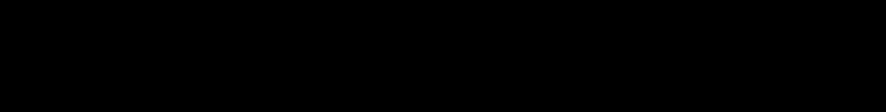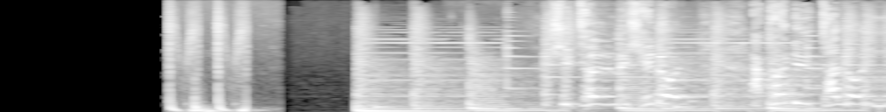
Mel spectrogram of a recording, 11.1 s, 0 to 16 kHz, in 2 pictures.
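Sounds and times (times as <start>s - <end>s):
record scratch: 6.6s - 7.4s.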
